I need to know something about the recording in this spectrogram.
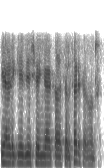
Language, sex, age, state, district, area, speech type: Kannada, male, 30-45, Karnataka, Gadag, rural, conversation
